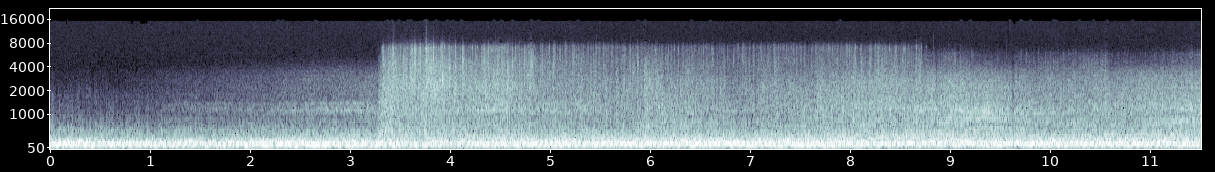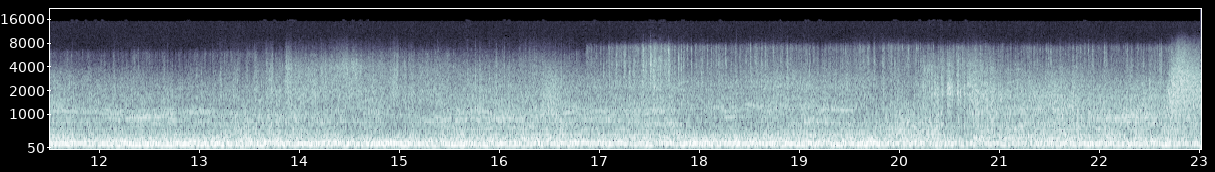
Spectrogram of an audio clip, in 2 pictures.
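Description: Film sound effect of a nuclear blast and the fire that follows: a loud continuous low rumble that gains a harsh rushing hiss a few seconds in, then holds steady.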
